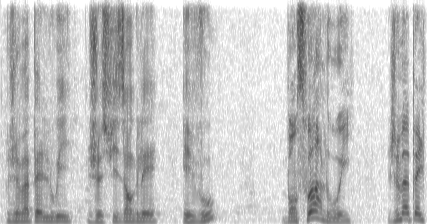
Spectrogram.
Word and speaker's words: anglaise: So an Englishman would use anglais, but an English woman would say anglaise. Je suis anglaise. Anglaise. Notice how you do pronounce the S in that case.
